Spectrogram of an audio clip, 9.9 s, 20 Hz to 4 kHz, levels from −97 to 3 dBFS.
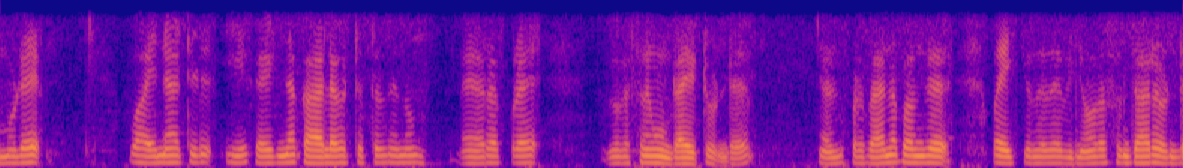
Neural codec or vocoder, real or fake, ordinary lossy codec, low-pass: none; real; AAC, 32 kbps; 3.6 kHz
